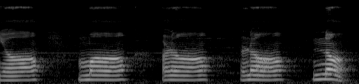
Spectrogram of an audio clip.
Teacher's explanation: इनका उच्चारण हम नासिका से करते हैं, यानी नाक के द्वारा इनकी ध्वनि निकलती है। इन वर्णों को उच्चारण करने के लिए नासिका का प्रयोग किया जाता है, तो ये नासिका वर्ण कहलाते हैं।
